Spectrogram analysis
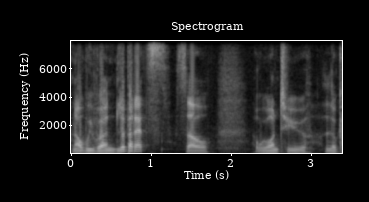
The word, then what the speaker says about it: Liberec: Liberec wird es ausgesprochen.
